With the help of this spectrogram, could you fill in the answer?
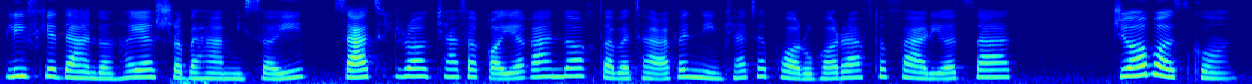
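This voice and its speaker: A woman narrating an audiobook in a measured, steady reading. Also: fairly high pitch, clear, resonant tone. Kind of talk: scripted narration.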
